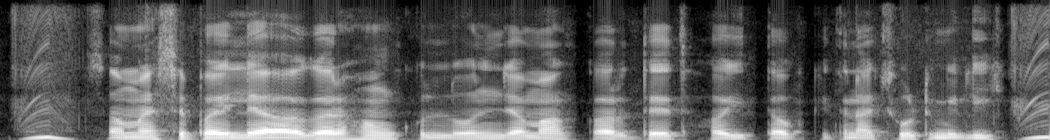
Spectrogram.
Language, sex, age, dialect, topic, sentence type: Bhojpuri, male, 18-24, Western, banking, question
